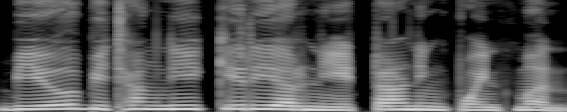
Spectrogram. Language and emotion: Bodo, neutral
